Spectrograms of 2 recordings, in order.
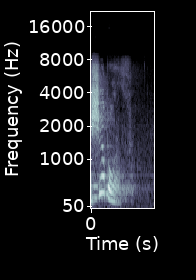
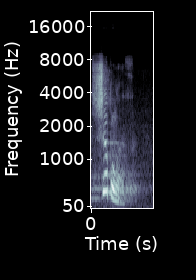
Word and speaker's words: Shibboleth: When he said no, they said to him, Then say Shibboleth. And he said, Sibboleth, for he could not pronounce it right.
